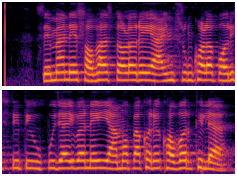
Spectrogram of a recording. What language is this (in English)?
Odia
